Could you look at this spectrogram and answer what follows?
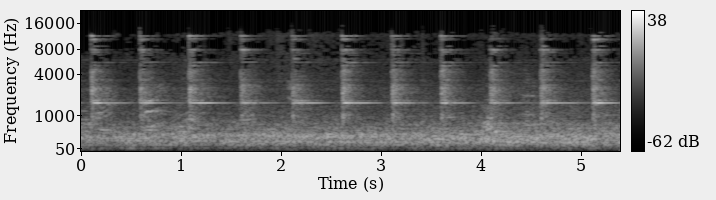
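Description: Blacksmith's hammer striking metal on an anvil at a steady pace, about two blows a second, each blow leaving a short clear ring.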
